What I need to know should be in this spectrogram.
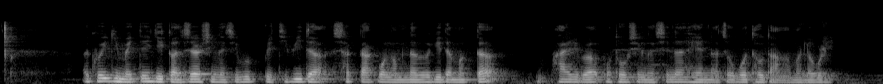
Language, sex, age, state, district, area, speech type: Manipuri, male, 18-30, Manipur, Thoubal, rural, spontaneous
